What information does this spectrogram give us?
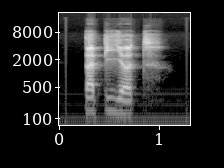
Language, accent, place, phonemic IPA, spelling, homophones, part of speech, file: French, France, Lyon, /pa.pi.jɔt/, papillote, papillotent / papillotes, noun / verb, LL-Q150 (fra)-papillote.wav
- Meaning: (noun) 1. papillote (wrapper for food during cooking) 2. dish prepared in such a way 3. papillote, curlpaper (small piece of paper used to make curled hair)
